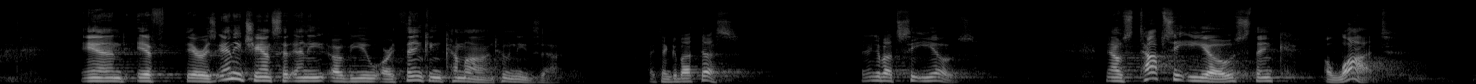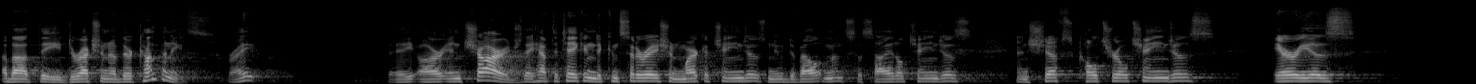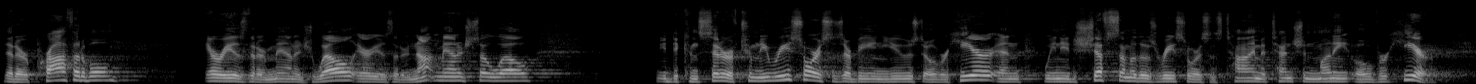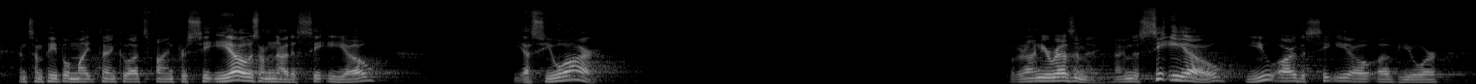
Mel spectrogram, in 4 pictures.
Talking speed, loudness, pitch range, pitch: 135 wpm, -32 LUFS, 130-165 Hz, 150 Hz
